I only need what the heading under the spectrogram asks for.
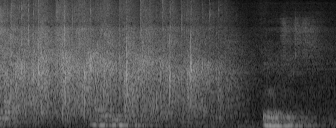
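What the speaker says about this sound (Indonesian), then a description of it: "Tepuk tangan Tuhan Yesus." A church congregation claps together in a sustained burst of applause with voices mixed in during a sermon, then the clapping stops and a single voice speaks.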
